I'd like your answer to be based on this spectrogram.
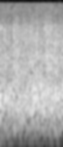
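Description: Congregation applause in a Korean church service, a brief, steady wash of clapping hands from a crowd, even in level throughout.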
